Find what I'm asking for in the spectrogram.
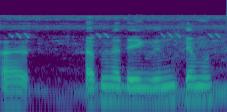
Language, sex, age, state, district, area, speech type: Bengali, male, 18-30, West Bengal, Uttar Dinajpur, urban, spontaneous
